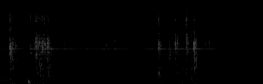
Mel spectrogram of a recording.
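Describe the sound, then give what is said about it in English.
Quick bursts of typing on a computer keyboard into an open Word document, two short clusters of soft clicking keystrokes separated by a brief pause, fairly quiet with no voices. “I've got the dialog open, and let's press typing for just a moment.”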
